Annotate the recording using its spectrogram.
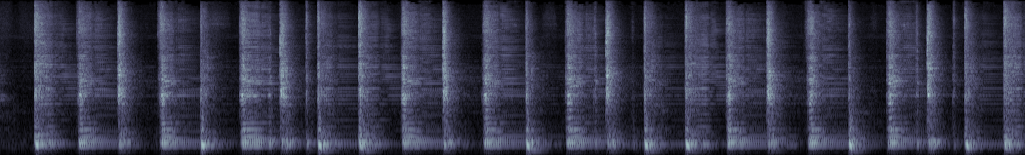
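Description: Harpboxing: beatboxing through a harmonica held against a handheld dynamic microphone, so each beat also sounds a chord on the harmonica reeds. A steady rhythm of sharp, chugging hits, about two to three a second, starts just after the beginning.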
